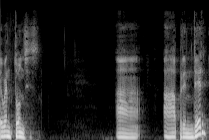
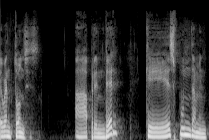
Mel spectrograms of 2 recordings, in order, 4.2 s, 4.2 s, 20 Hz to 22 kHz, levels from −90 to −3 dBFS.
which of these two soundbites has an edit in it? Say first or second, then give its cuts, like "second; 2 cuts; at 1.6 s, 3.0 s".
second; 1 cut; at 1.4 s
